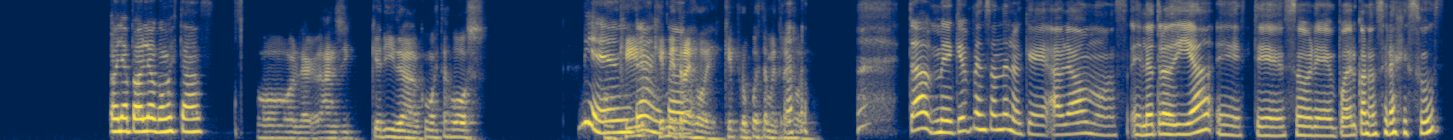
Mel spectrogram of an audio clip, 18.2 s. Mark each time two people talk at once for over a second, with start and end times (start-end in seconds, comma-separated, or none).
7.5-8.7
